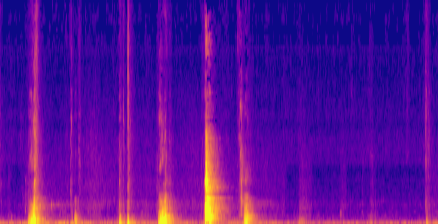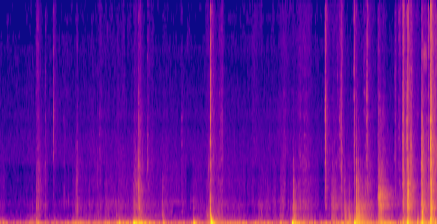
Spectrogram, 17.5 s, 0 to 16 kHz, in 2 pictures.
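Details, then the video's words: An 8-week-old male broken-coated Jack Russell Terrier puppy barks at his own reflection, giving a handful of sharp, high barks, then falls mostly quiet. "Buddy the Jack Russell Terrier puppy barks at his reflection"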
